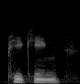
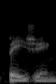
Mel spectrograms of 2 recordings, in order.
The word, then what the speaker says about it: Beijing: there was a yeah the older system would have it as peaking the newer system as it as Beijing and it's the same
